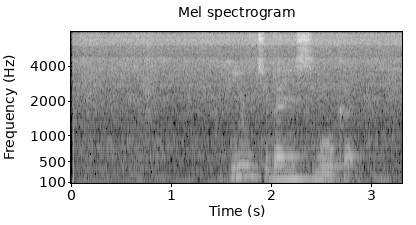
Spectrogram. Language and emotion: Russian, neutral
